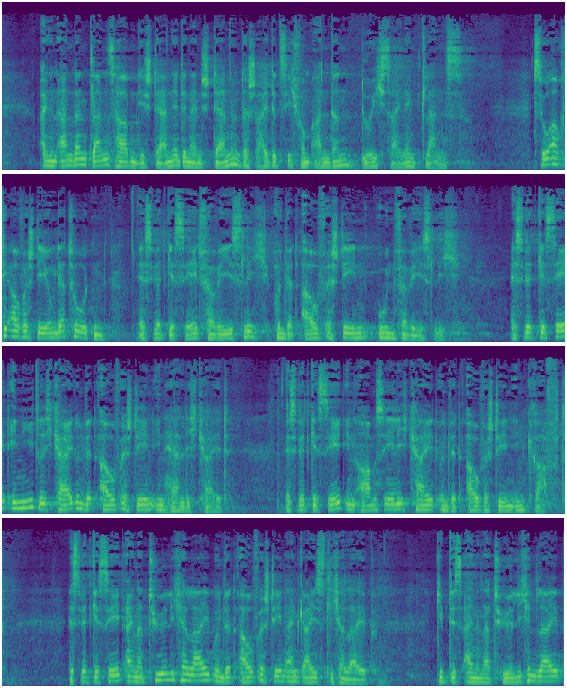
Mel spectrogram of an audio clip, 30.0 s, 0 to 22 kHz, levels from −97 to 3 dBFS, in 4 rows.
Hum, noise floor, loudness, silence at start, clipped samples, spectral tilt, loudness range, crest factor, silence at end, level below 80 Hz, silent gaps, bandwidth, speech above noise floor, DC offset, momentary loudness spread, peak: none; -51 dBFS; -22 LUFS; 0 s; under 0.1%; -3.5 dB/octave; 2 LU; 20 dB; 0 s; -54 dBFS; none; 16.5 kHz; 29 dB; under 0.1%; 6 LU; -2 dBFS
